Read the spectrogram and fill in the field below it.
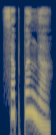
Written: ಸಪ್ಪಂಗ

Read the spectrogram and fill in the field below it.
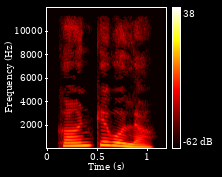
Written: ಕಣ್ಗಾವಲು

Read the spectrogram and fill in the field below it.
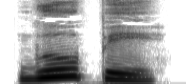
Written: ಗೋಪೆ

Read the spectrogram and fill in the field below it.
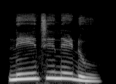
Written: ನೇಜಿನಡು

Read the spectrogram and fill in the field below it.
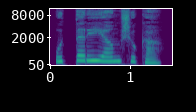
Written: ಉತ್ತರೀಯಾಂಶುಕ

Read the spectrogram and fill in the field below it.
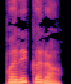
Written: ಪ್ರಾಕಾರ

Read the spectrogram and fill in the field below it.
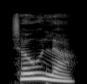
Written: ಚೌಲ

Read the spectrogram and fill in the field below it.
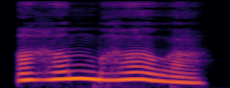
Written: ಅಹಂಭಾವ

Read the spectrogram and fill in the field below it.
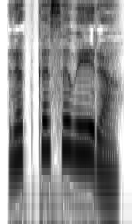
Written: ರಕ್ಕಸವೇರ

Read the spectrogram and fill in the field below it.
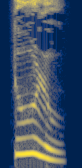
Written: ಧೂಳು

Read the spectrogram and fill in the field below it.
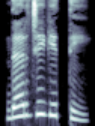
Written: ದರ್ಜಿಗಿತ್ತಿ

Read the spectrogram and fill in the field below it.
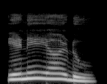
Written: ಎಣೆಯಾಡು

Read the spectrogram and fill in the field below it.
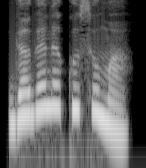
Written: ಗಗನಕುಸುಮ

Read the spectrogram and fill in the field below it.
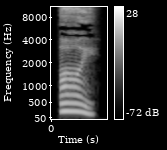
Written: ಅಯ್ಯ

